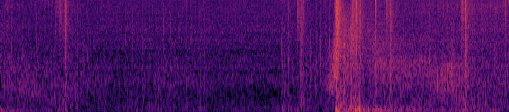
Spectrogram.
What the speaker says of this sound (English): God, he's firing a rocket.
